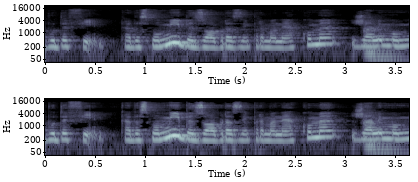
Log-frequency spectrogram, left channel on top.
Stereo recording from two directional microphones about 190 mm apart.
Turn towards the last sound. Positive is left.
turn(degrees=-10)  # may be behind; listen again after turning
